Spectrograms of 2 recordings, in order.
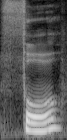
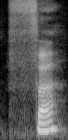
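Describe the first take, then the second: First: The word is said with a full vowel. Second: The word is said with a reduced schwa vowel.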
